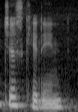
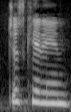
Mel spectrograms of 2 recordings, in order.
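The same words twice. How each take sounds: First: Said in the usual way. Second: Playful, higher and louder; joking take-back. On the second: Real, not acted. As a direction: laugh off the joke quickly.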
